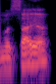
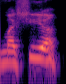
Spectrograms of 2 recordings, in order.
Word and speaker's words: Mashiach: brother mashiach he said that's my jewish name i pronounced my name incorrectly messiah he said your name is mashiach and i want to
